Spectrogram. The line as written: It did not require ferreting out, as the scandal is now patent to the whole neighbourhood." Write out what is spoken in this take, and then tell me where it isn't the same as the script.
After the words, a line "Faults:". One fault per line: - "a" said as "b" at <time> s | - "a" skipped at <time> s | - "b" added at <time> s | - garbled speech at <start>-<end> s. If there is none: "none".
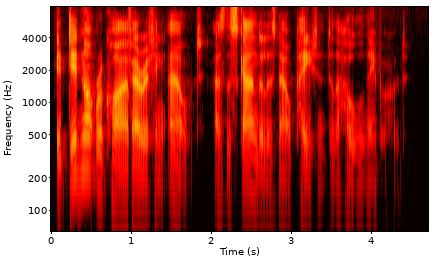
It did not require ferreting out, as the scandal is now patent to the whole neighbourhood."
Faults:
none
